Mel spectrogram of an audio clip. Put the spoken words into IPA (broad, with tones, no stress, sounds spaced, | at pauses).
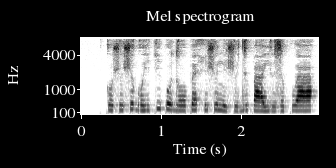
k o˨ ʃ ɨ˨ ʃ e˦ ɡʷ ɨ˨ j i˨ k i˦ p o˧ d oː˧ p ɛ˦ h i˦ ʃ ɨ˦ n i˨ ʃ ɨ˨ d ɨ˦ p aː˧ j ɨ˨ z ə˦˨ kʷ aː˦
